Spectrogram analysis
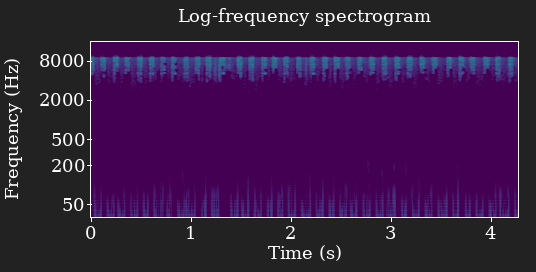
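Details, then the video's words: Singing katydid called 등줄어리쌕쌔기 in Korean, recorded in 2020 by the National Institute of Biological Resources: sharp, hissy, very high pulses in a fast, unbroken series, briefly blurring into a smoother buzz midway. "등줄어리쌕쌔기, 여러번 듣기, 곤충소리"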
